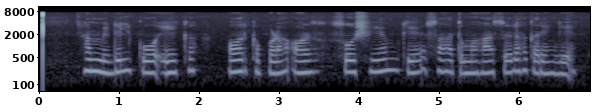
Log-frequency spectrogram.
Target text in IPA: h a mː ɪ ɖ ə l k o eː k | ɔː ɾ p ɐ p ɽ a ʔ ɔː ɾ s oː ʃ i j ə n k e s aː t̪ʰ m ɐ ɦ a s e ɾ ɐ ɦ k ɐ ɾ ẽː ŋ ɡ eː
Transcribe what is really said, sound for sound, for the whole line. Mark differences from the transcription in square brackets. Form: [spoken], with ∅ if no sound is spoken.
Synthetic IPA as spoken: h [ɐ] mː ɪ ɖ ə l k o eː k | ɔː ɾ [k] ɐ p ɽ a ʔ ɔː ɾ s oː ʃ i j ə [m] k e s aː t̪ʰ m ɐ ɦ a s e ɾ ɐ ɦ k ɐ ɾ ẽː ŋ ɡ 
